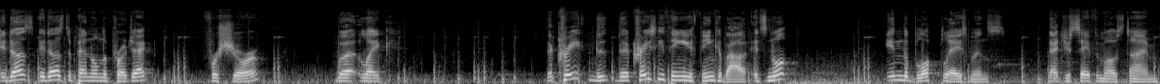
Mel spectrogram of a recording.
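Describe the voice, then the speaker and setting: The speaker has a Dutch accent and a moderate pace with long, frequent pauses, over noticeable background noise. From Netherlands. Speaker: gaming streamer. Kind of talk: livestream commentary. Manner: casual, animated.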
